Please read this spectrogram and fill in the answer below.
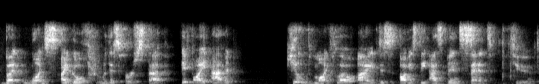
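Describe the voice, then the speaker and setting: Audible room echo surrounds a man speaking at a very slow pace. His pitch varies in an ordinary way. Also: fairly high pitch for a man. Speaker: software demo presenter. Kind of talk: live software demo tutorial.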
